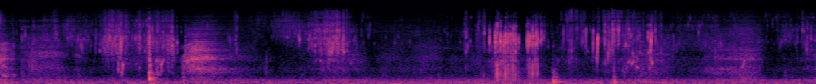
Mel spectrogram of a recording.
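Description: Landing net splashing and sloshing in the water alongside a kayak as a hooked octopus is scooped up, with water dripping off the net as it lifts, and a few light knocks. The loudest splashing comes about five seconds in.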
